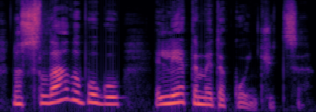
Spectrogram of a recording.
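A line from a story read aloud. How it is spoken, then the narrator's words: Irritated reply. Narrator (Russian): раздраженно ответила ему Изабель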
